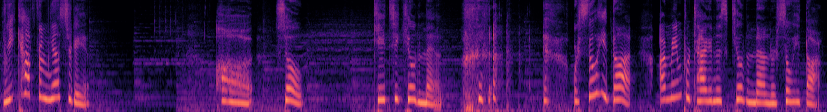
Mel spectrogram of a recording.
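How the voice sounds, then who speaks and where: A woman's voice: extremely high pitch, lively intonation, slow, long pauses, soft background music. A woman chatting casually as a streamer, with an offhand, amused and giggly manner. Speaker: VTuber streamer. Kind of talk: casual stream chat and recap.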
